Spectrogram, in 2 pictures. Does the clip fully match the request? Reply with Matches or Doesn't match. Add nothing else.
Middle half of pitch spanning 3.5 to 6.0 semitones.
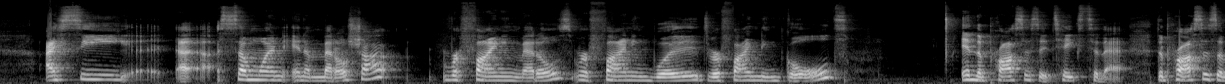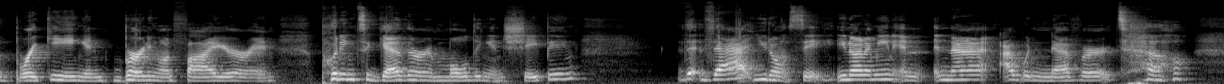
Matches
